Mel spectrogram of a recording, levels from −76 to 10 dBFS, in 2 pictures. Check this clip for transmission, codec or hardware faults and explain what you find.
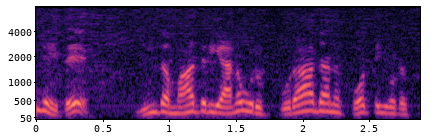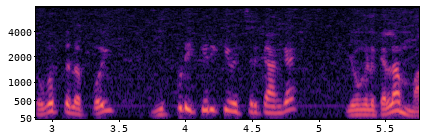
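Two faults from noise suppression are present, one running through the whole speech clip and one brief loss of speech.

Noise suppressor artifacts, throughout: the suppressor pulls down the bands it judges to be steady noise, by about 18 dB, frame by frame. The room noise, which sits about 17 dB below the speech, dips between phrases and swells back under them.

Speech cut by the noise suppressor, 2.37 to 2.91 s, just after "இந்த மாதிரியான ஒரு புராதான": the suppressor mistook quiet speech for noise and lowered it by as much as about 16 dB. Roughly a tenth of a second of the sound within that span comes out swallowed and faint.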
